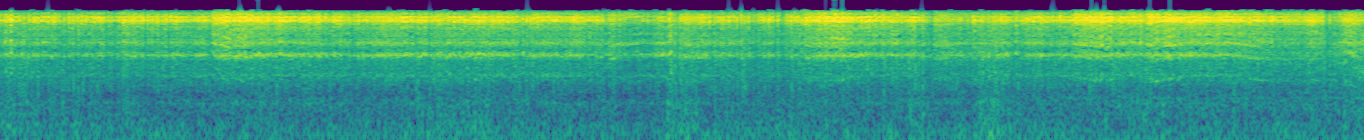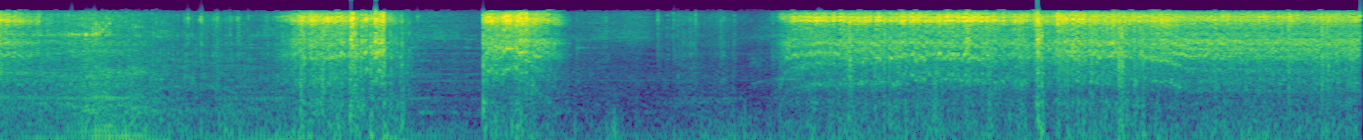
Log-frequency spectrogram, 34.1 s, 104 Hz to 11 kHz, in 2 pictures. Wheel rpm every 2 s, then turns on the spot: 230, 230, 230, 230, 230, 230, 230, 220, 120, 10, 100, 70, 20, 70, 190, 210, 170.
none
